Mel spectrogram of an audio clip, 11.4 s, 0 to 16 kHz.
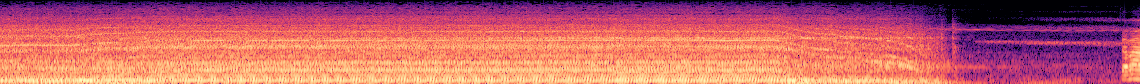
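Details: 2013 Suzuki V-Strom 1000 with a fault: fast idle with uneven stumbling beat, then dies away; sounds like a misfiring cylinder, cause suspected, not confirmed.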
